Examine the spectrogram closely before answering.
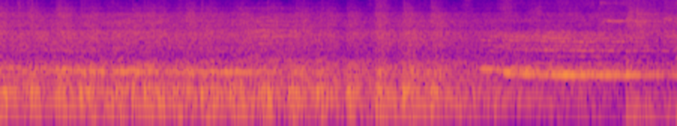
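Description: Crowd of handball spectators cheering and shouting in a sports hall, echoing, with a long drawn-out call sliding slightly down in pitch over the last second and a half.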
